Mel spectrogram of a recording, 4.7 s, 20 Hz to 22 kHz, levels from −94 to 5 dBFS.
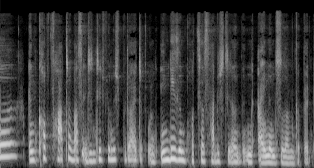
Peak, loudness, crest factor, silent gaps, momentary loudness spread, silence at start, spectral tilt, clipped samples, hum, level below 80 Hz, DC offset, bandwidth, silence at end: -2 dBFS; -21 LUFS; 18 dB; none; 7 LU; 0 s; -6 dB/octave; under 0.1%; none; -72 dBFS; under 0.1%; 17 kHz; 0.1 s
